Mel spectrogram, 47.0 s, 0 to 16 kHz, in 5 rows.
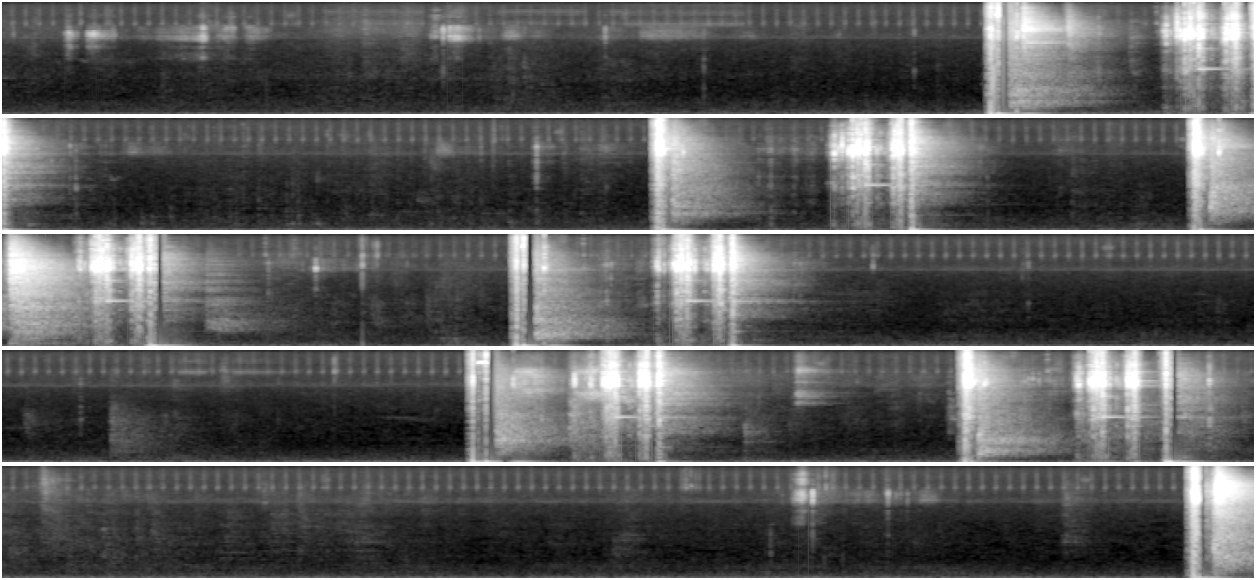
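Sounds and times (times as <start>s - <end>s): quick metallic clicks: 6.8s - 10.0s, 14.2s - 16.8s, 18.3s - 21.6s, 22.6s - 24.8s, 31.7s - 34.3s, 35.3s - 37.5s
air rifle shot crack: 7.4s - 8.3s, 18.3s - 20.5s, 22.6s - 23.4s, 31.7s - 33.4s, 46.4s - 46.9s
air rifle firing: 7.4s - 9.8s, 14.2s - 15.0s, 15.7s - 16.6s, 18.3s - 20.7s, 22.6s - 24.7s, 31.7s - 33.5s, 35.3s - 37.4s, 46.4s - 46.9s.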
